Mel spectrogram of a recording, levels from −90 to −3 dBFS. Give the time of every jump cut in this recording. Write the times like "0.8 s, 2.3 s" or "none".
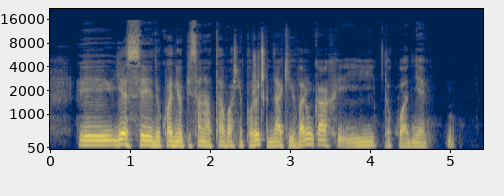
2.7 s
